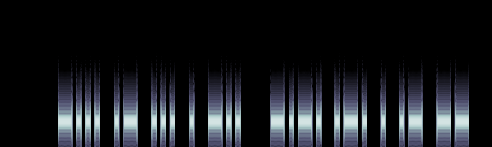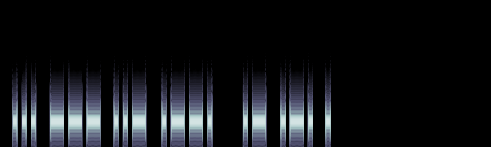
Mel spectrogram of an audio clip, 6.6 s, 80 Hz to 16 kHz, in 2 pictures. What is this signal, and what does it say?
Morse code, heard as a keyed tone, hand-sent with a paddle, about 39 wpm, 710 Hz. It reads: BASED CREAM SOUP ARE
